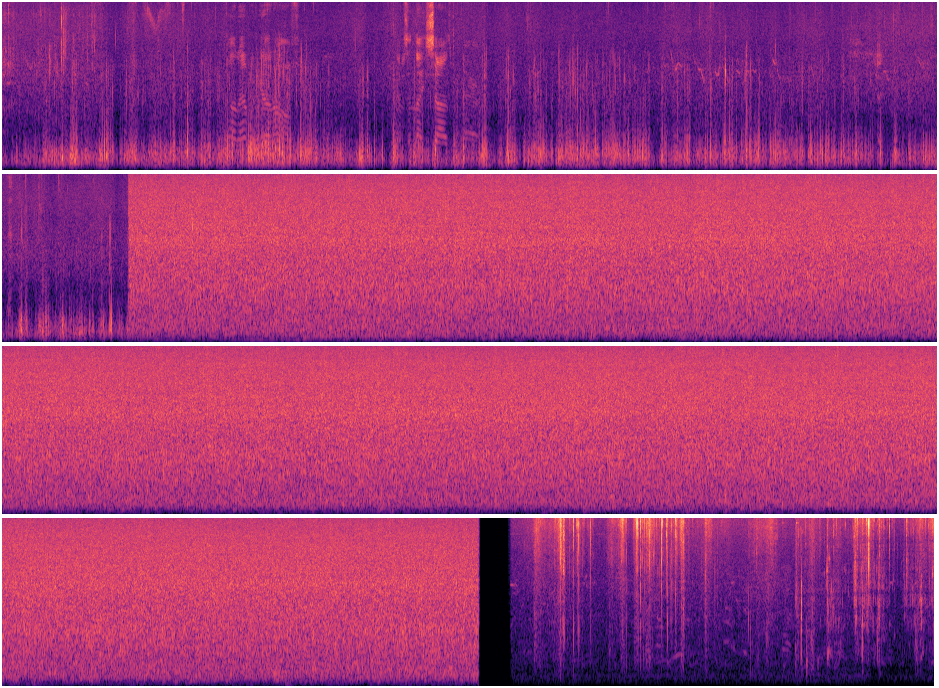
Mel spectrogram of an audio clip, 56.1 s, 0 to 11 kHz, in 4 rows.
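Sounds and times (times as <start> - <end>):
stream rushing over stones: 0.0 - 1.8, 15.9 - 49.2, 50.3 - 56.0.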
